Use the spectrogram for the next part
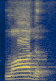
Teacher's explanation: നാവിൻറെ side നീളത്തിൽ കോട്ടുപല്ലിനോട് ചേർന്ന് വരണം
